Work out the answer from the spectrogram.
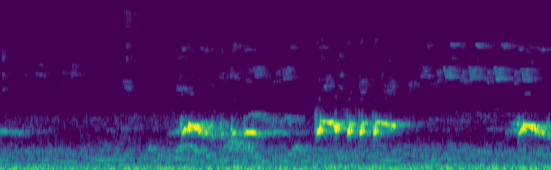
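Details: White, red-eyed zebra dove singing actively, giving three trilled, bubbling coo phrases in quick succession, the middle one longest, against constant low rumbling background noise.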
